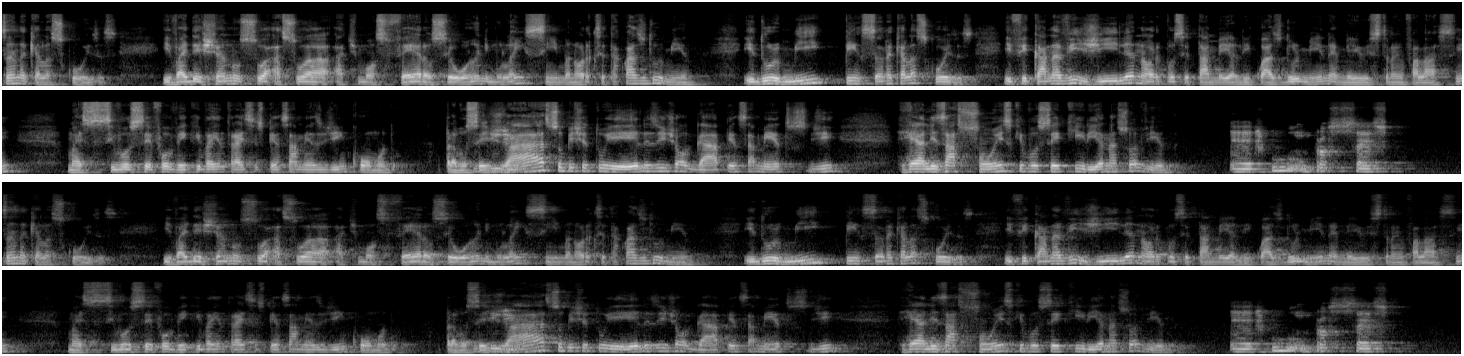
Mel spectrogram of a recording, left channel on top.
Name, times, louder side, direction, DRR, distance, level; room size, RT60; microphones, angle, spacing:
voice 1, 0.0-18.6 19.0-26.3, left 4 dB, 80° left, 0.7 m, -22 dB
voice 2, 19.4-19.8 26.9-28.4, left 2 dB, 25° left, 1.0 m, -24 dB
23.5 x 12.0 x 4.2 m
head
